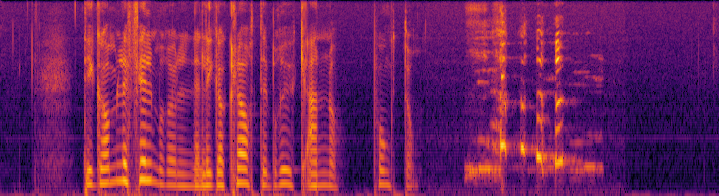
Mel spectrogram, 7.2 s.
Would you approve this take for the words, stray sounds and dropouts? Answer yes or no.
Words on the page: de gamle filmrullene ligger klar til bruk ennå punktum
no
